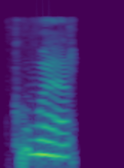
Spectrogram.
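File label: "ghwer", Proto-Indo-European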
